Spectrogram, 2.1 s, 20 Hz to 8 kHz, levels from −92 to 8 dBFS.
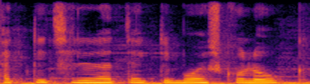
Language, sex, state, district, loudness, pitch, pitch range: Bengali, male, West Bengal, Cooch Behar, -12 LUFS, 180 Hz, 165-180 Hz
